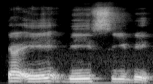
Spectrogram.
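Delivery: ordinary delivery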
